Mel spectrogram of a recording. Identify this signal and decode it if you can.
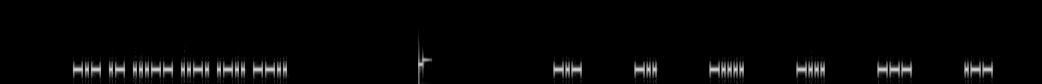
Morse code, heard as a keyed tone, about 39 wpm, spaced as for 20 wpm, 700 Hz. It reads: KA3FLZ KD6BOW
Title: USA Call Signs - 6 Characters - 6x Character Spacing - 40wpm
